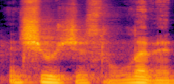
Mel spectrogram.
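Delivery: ordinary talk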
